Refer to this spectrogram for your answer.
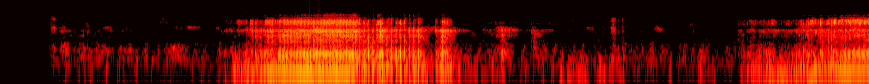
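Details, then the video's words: A sleeping Neapolitan Mastiff snores: after quiet breathing, one long, loud, rumbling rasp fills the middle of the recording, then softer breaths follow before another snore starts to build near the end. "Snoring Mastino"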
